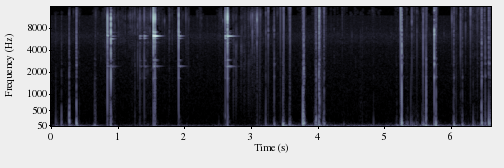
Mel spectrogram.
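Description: A hooked metal dental tool scratches inside the ear canal of a white translucent silicone ear, likely mounted on a binaural ear microphone. Soft scraping and rubbing sounds mix with sharp, bright metallic clicks and clinks as the metal tool taps and drags against the soft solid rubber.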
